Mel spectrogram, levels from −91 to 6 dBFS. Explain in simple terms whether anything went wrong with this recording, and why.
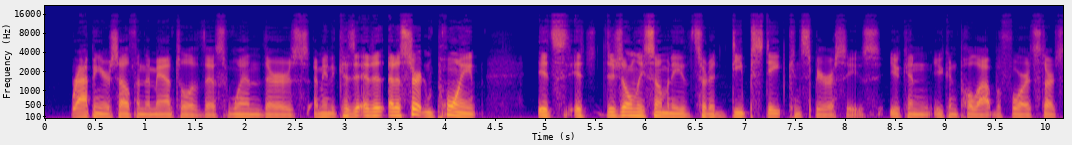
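Nothing went wrong here: the speech comes across steady and whole, with no dropouts, jumps or odd noises anywhere along the way.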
